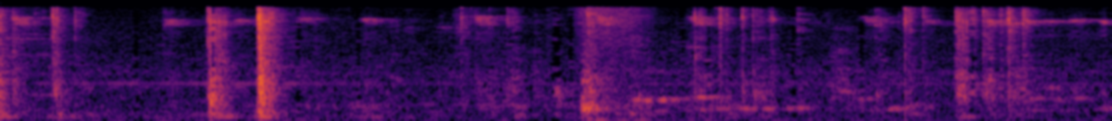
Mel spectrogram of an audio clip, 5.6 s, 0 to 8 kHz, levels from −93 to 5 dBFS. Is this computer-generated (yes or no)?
no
